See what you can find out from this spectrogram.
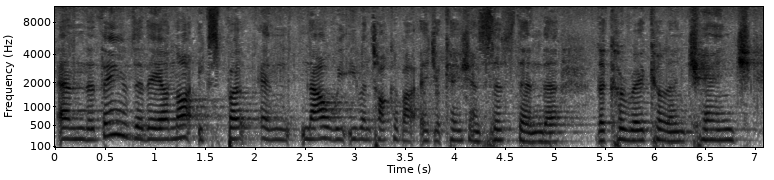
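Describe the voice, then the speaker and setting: A woman's medium-pitched voice with fairly even intonation, against noticeable background noise. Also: moderate pace. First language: not English. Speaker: audience member asking a question. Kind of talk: audience question at a talk. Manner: halting.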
